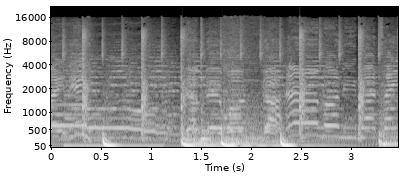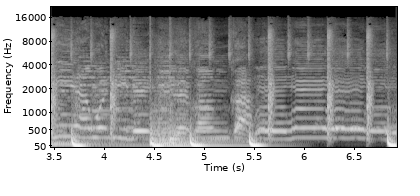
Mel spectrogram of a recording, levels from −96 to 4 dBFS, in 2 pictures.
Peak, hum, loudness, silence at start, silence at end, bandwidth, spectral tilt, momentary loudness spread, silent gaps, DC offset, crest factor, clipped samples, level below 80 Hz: 0 dBFS; none; -13 LUFS; 0 s; 0 s; 16 kHz; -5 dB/octave; 7 LU; none; under 0.1%; 10 dB; under 0.1%; -14 dBFS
